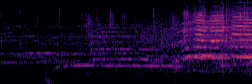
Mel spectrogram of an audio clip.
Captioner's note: applause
